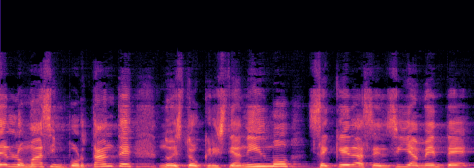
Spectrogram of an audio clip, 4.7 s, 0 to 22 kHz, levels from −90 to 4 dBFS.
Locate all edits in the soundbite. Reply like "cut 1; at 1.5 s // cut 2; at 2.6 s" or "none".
none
